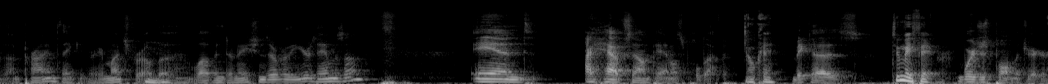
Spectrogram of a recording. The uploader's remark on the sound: The acoustics sound a bit off today.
